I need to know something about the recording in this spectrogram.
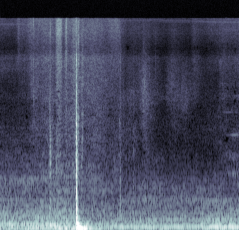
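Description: Brushes thump and rub against a car.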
